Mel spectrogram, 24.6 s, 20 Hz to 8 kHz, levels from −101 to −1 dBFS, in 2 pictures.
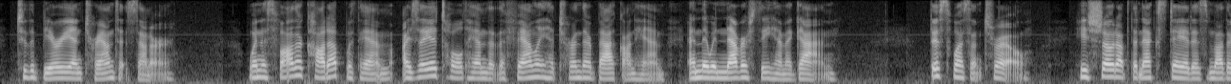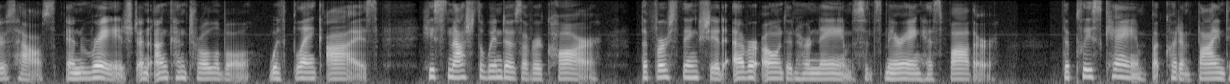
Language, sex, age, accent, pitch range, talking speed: English, female, 30-49, American, 155-180 Hz, 190 wpm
